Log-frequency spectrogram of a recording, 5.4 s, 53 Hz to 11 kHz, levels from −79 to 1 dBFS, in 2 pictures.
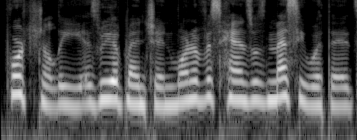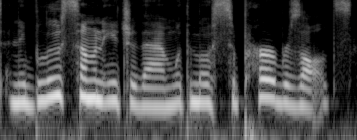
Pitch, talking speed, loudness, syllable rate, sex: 225 Hz, 290 wpm, -20 LUFS, 6.9 syllables/s, female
